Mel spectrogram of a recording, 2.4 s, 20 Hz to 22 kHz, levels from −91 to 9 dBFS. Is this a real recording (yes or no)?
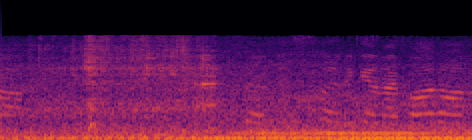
no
